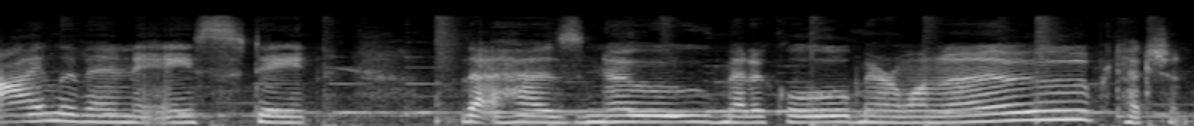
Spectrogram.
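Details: Adult woman with cerebral palsy from birth, most noticeably manifesting as a severe stutter, right side of body weaker than left; stuttering.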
